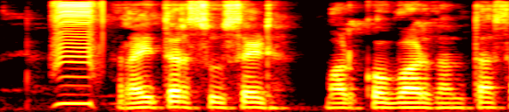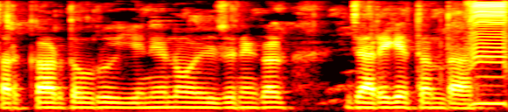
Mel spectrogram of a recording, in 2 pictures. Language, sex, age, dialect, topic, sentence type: Kannada, male, 18-24, Northeastern, agriculture, statement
